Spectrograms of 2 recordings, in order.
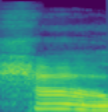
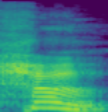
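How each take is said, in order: Both takes have the same delivery.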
